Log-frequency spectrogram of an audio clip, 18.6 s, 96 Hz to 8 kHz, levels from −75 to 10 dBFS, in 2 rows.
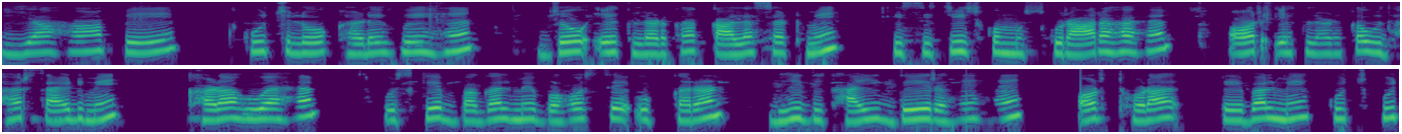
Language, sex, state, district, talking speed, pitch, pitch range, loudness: Hindi, female, Chhattisgarh, Balrampur, 145 wpm, 245 Hz, 230-260 Hz, -18 LUFS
